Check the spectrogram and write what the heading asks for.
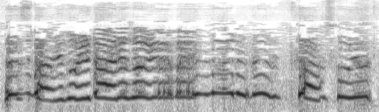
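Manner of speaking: high, tearful pleading, voice breaking into sobs; crying. Real, not acted. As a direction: cry out to him, begging. Victim breaks down in tears.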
